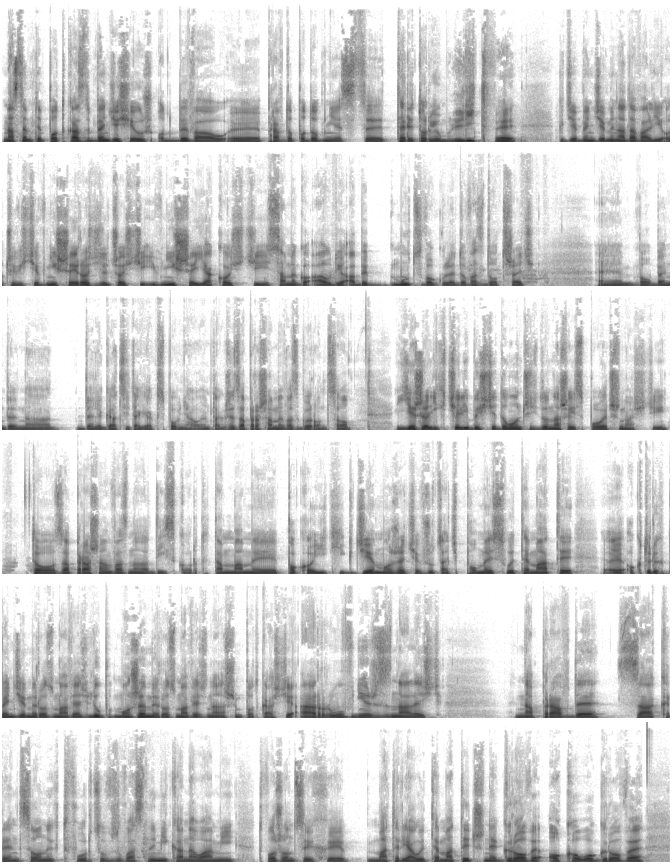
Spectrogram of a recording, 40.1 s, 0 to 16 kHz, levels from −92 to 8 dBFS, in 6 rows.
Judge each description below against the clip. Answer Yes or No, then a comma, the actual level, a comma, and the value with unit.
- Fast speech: No, average, 125 wpm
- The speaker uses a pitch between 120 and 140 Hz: No, low, 100 Hz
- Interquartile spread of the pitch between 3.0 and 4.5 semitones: Yes, average, 3.4 semitones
